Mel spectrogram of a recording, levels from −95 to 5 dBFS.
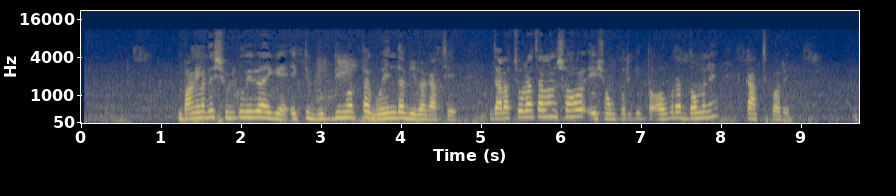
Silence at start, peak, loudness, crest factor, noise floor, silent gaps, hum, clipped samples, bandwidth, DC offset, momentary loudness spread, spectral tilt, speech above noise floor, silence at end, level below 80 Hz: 0.5 s; -2 dBFS; -17 LUFS; 16 dB; -49 dBFS; none; none; under 0.1%; 10 kHz; under 0.1%; 13 LU; -8 dB/octave; 32 dB; 0.05 s; -48 dBFS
